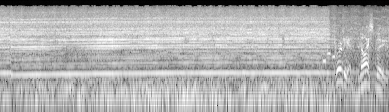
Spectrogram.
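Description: A racing car engine screams at high, steady revs.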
